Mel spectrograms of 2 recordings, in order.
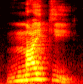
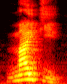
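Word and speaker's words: Nike: Company बड़ी आती है, लोग इसे बहुत गंदा प्रोनाउंस करते हैं, कई बार लोग इसके बहुत सारे प्रोनाउंसिएशन लाते हैं, लेकिन ध्यान से देखें इसकी प्रोनाउंसिएशन होती है नाइकी। The correct pronunciation of this one इज नाइकी।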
